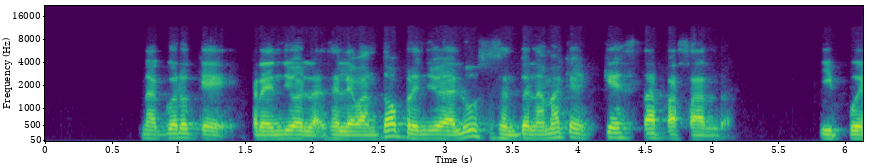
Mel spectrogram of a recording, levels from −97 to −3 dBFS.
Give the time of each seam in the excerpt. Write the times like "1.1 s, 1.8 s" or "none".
none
